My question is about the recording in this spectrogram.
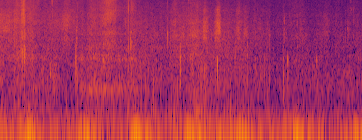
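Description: Footsteps walk outdoors at midnight, a faint and steady stream of many soft steps over a low background hiss.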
